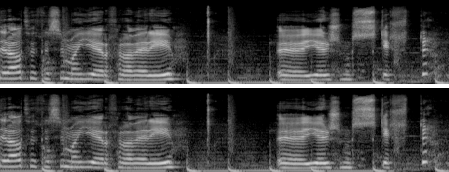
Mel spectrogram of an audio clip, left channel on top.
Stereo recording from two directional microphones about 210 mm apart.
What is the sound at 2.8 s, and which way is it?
Music, 25° right (ahead or behind).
